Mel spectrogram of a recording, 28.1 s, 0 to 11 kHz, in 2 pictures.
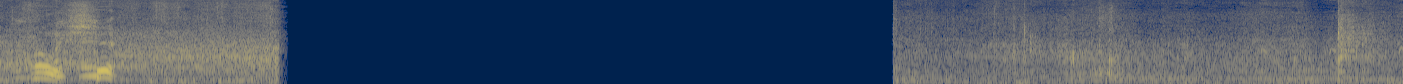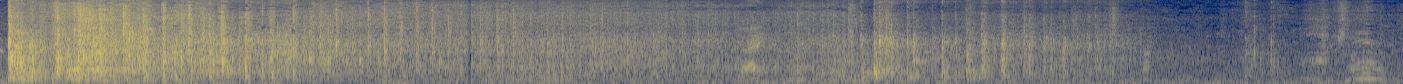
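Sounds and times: skateboard rolling on pavement: 0.0 - 2.8, 9.0 - 27.0
skateboard clattering: 13.3 - 25.4
loud crash: 14.1 - 21.6.

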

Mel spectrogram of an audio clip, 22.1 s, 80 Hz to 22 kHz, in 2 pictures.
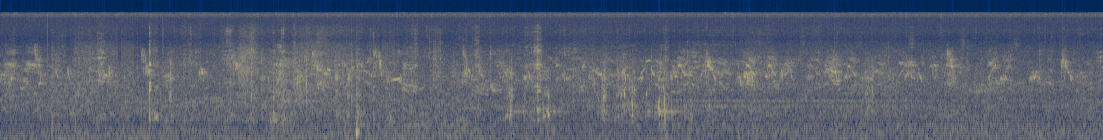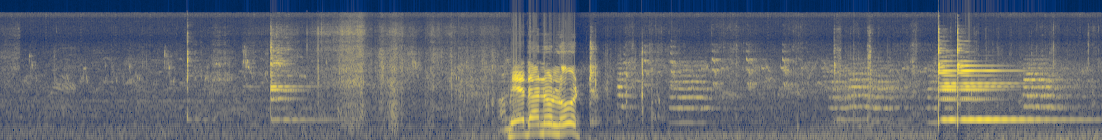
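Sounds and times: birds calling: 0.0 - 22.0
steady outdoor noise: 0.0 - 22.0
chickens clucking: 17.0 - 22.0.

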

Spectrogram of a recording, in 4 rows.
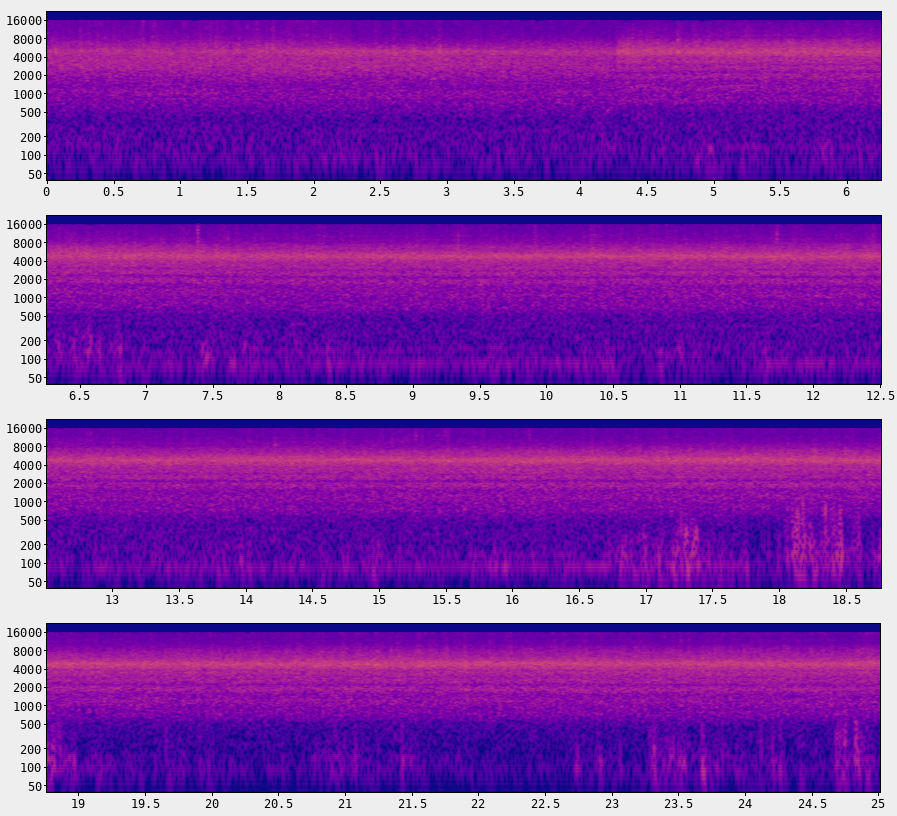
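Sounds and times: fountain water splashing: 0.0 - 25.0
wind buffeting microphone: 4.4 - 9.0.

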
